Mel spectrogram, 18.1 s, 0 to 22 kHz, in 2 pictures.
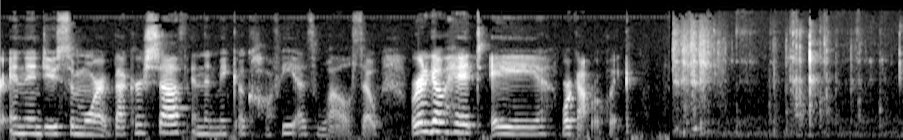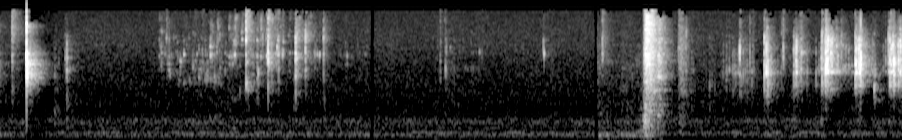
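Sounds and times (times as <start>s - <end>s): faint steady hum: 0.0s - 18.0s
coffee pouring over ice: 10.6s - 12.4s, 16.1s - 18.0s.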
